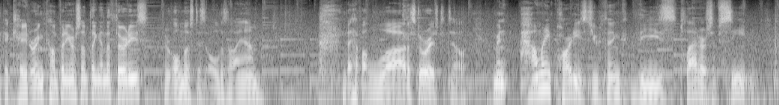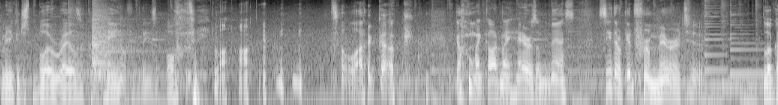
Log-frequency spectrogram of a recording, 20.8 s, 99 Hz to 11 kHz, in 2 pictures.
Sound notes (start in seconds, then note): 4.2 chuckles; 12.8 laughs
